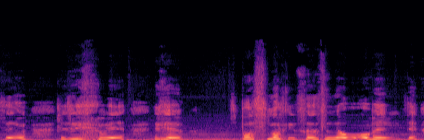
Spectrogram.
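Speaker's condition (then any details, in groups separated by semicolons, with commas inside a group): Cerebral palsy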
